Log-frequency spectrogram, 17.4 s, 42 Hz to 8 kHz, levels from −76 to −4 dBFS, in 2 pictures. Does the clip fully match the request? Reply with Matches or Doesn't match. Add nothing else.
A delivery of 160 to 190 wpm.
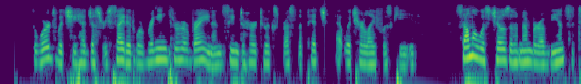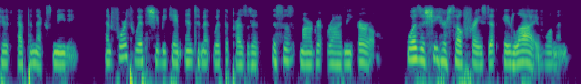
Doesn't match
